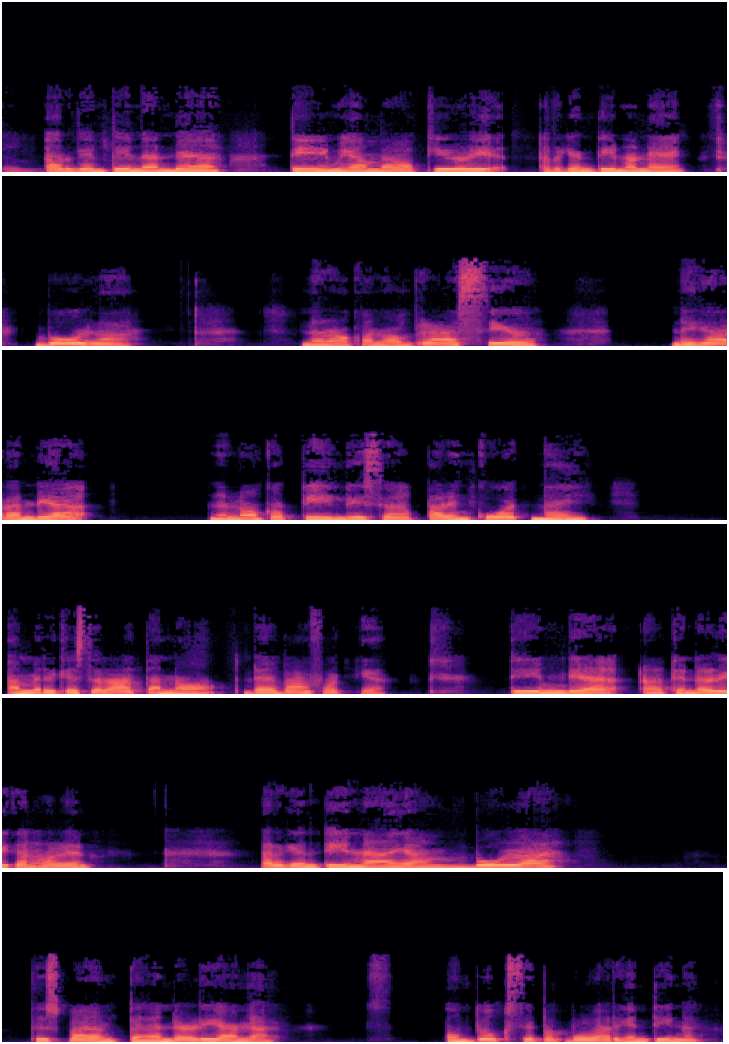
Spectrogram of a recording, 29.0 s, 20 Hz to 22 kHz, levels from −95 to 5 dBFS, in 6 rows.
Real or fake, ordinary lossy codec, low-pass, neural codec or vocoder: fake; MP3, 48 kbps; 19.8 kHz; codec, 44.1 kHz, 2.6 kbps, DAC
